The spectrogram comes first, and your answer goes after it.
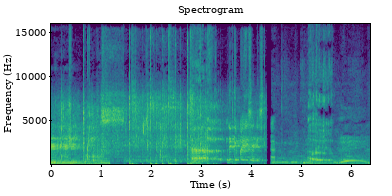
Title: Burp Compilation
